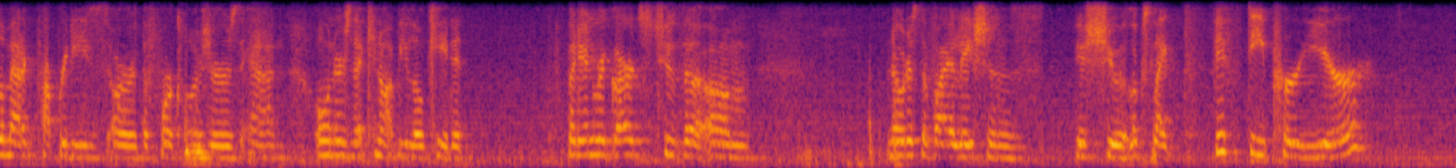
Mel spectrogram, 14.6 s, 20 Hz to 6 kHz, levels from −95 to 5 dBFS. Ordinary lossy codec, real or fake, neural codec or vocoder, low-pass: Opus, 16 kbps; fake; vocoder, 24 kHz, 100 mel bands, Vocos; 5.4 kHz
